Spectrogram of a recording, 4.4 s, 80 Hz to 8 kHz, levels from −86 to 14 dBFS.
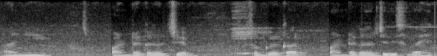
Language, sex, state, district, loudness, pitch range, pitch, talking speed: Marathi, male, Maharashtra, Nagpur, -14 LUFS, 125-140 Hz, 130 Hz, 150 wpm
